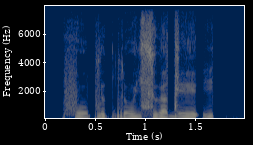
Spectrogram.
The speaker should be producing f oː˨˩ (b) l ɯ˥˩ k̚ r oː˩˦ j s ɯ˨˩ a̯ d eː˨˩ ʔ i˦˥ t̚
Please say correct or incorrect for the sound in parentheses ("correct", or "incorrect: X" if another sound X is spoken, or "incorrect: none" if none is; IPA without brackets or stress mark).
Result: incorrect: p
